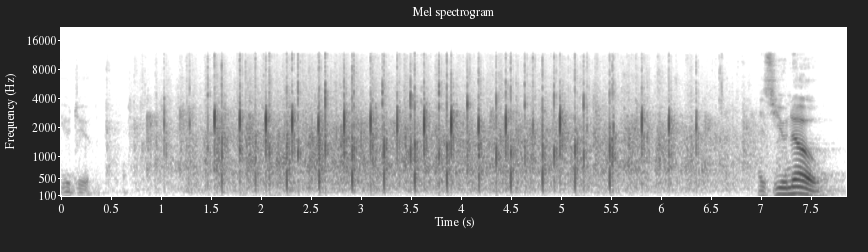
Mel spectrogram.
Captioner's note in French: Applaudissements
